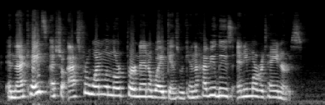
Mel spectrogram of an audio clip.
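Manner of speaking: ordinary delivery, nothing marked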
